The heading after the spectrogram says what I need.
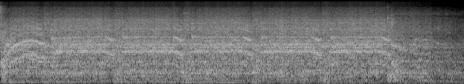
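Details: Rebuilt 302 in a 1985 Ford F-150 cranking for a compression test, cylinders reading about 119–121 psi (cylinder five 121): steady, even cranking beat with no lazy strokes; healthy compression.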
